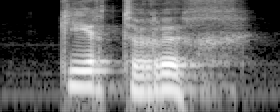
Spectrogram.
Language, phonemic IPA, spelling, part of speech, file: Dutch, /ˈkert t(ə)ˈrʏx/, keert terug, verb, Nl-keert terug.ogg
- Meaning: inflection of terugkeren: 1. second/third-person singular present indicative 2. plural imperative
